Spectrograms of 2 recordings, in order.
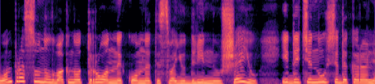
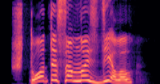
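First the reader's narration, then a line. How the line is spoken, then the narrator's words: Shouting. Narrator (Russian): закричал король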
